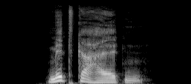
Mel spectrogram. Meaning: past participle of mithalten
- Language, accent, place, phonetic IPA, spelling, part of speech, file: German, Germany, Berlin, [ˈmɪtɡəˌhaltn̩], mitgehalten, verb, De-mitgehalten.ogg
